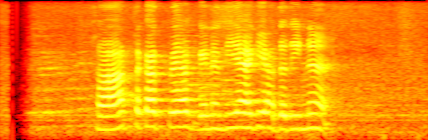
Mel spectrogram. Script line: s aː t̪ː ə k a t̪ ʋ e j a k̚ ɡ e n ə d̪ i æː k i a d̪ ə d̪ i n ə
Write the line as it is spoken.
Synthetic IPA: s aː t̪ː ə k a t̪ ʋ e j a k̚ ɡ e n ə d̪ i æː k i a d̪ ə d̪ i n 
